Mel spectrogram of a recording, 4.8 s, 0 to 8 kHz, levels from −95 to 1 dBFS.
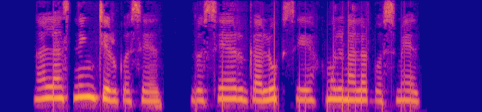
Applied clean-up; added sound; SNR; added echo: none; none; none; none.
